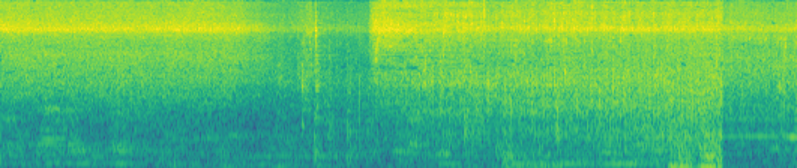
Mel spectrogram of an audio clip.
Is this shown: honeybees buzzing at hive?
no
